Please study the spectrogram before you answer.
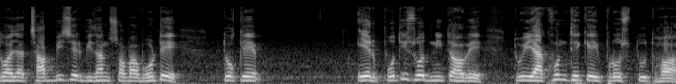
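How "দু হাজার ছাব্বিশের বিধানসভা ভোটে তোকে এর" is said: ordinary delivery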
